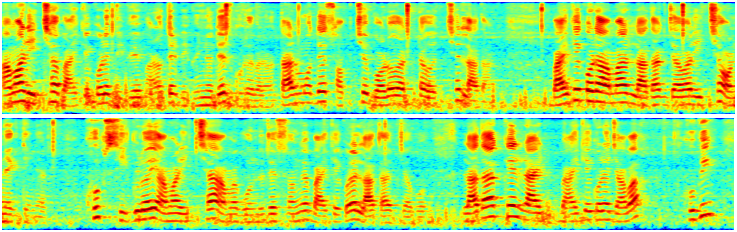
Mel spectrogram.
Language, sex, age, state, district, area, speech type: Bengali, male, 30-45, West Bengal, Paschim Bardhaman, urban, spontaneous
